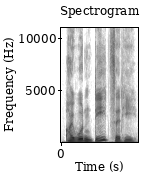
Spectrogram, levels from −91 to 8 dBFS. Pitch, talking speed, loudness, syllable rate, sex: 160 Hz, 195 wpm, -15 LUFS, 4.4 syllables/s, female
